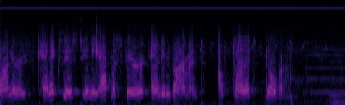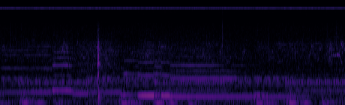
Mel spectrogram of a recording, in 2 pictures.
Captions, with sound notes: can exist in the atmosphere and environment of planet Nova. (gentle music) (birds chirping)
